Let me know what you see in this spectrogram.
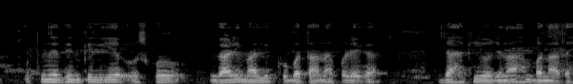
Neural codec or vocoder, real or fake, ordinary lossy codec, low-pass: vocoder, 44.1 kHz, 128 mel bands every 512 samples, BigVGAN v2; fake; none; 7.2 kHz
